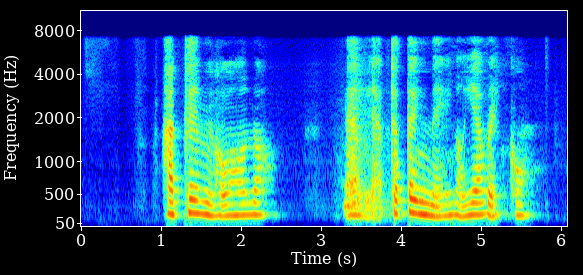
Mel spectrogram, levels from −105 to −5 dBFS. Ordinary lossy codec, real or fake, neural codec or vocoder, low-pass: AAC, 64 kbps; fake; codec, 16 kHz, 0.5 kbps, FunCodec, trained on Chinese and English, 25 frames a second; 7.2 kHz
